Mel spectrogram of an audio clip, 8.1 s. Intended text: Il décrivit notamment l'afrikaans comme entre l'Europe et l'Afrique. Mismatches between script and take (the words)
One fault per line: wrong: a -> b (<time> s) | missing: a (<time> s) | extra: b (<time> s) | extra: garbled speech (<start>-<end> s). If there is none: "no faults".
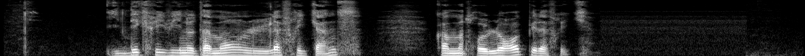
no faults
